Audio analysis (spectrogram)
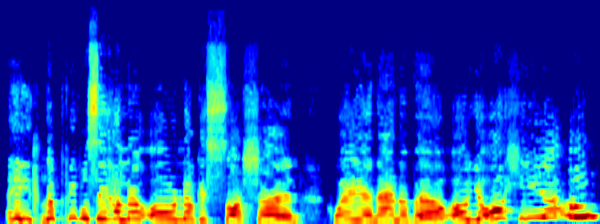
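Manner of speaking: high gushing voice at familiar names; light up as friends say hello; real emotional delight; excited, touched. Real, not acted. Sees friends' names in comments.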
